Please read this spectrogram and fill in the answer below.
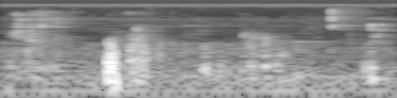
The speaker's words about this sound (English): Oh, just a big old gulp down. It is such a great pale ale because it's not too hoppy.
